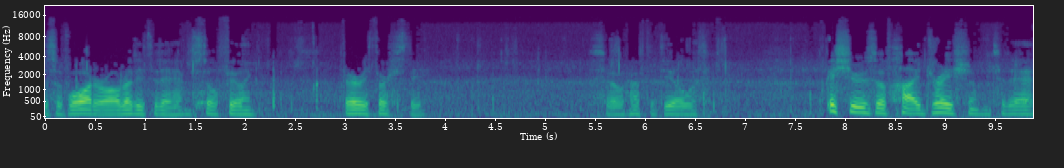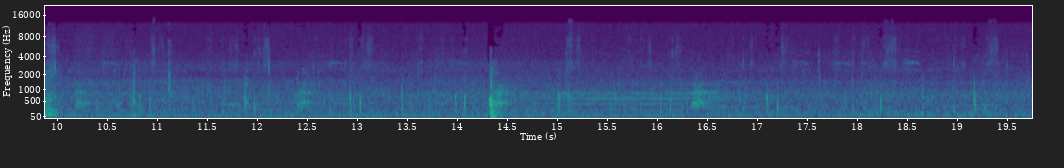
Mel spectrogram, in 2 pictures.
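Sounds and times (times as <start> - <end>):
speech: 0.0 - 2.3, 3.0 - 3.9, 5.6 - 6.9, 7.8 - 10.1
footsteps walking along a park path: 0.0 - 19.7.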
